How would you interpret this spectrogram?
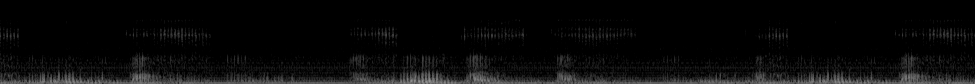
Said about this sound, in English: Well, we just opened up the show there with a little bit of Pod Kitty. That's right. Pod Cat was purring her little butt off.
